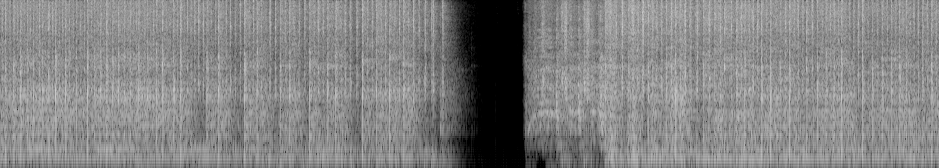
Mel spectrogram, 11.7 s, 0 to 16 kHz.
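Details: 1999 Honda 400EX single-cylinder quad, newly turbocharged with carburetor, first start: uneven popping beat that stumbles and cuts out briefly, then picks back up ragged; rough running, fueling or oiling uncertain.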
